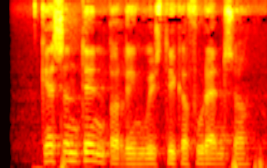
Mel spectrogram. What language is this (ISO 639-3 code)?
cat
